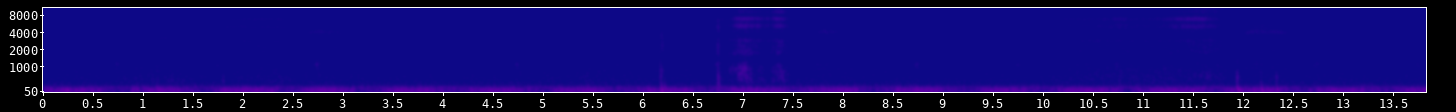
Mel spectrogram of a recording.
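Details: Low, regular snoring from a senior fawn Pug named Maria, a fourteen-year-old female in Japan, October 2024: throaty rumbles roughly every second against a constant hum, with occasional sharp clicks and brief higher rustles.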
